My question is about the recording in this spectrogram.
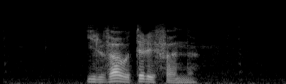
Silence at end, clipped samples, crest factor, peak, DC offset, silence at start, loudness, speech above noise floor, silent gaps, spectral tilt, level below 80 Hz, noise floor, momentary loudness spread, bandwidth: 0.9 s; under 0.1%; 24 dB; -8 dBFS; under 0.1%; 0.85 s; -28 LUFS; 35 dB; none; -3.5 dB/octave; -62 dBFS; -63 dBFS; 20 LU; 7.2 kHz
